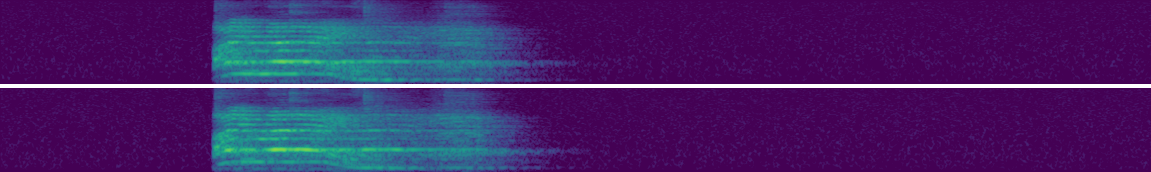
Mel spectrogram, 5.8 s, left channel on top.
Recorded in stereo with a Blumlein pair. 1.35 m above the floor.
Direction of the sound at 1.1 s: 15° right.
